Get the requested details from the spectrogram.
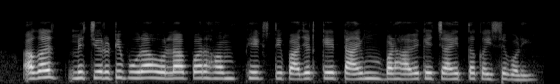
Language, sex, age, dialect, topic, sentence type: Bhojpuri, female, 18-24, Southern / Standard, banking, question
